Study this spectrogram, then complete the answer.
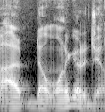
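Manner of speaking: plain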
